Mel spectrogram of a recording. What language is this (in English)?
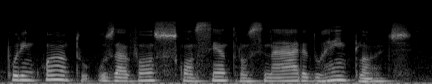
Portuguese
